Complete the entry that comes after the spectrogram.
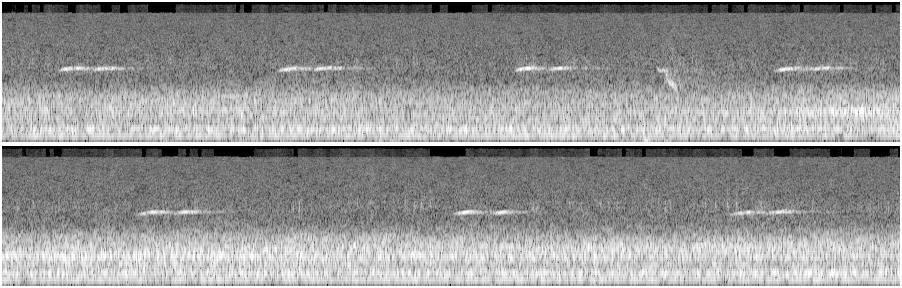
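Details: Spotted pardalote (Pardalotus punctatus) call: soft, high piping notes about every one and a half seconds, heard over a steady low hum and an insect-like buzz.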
